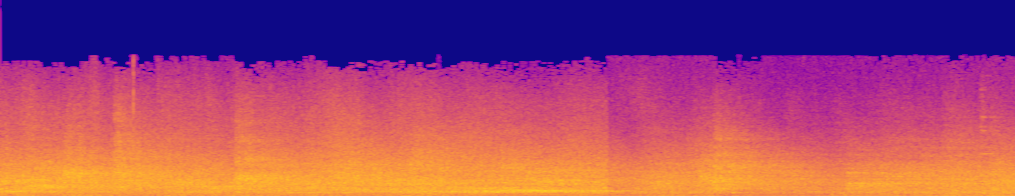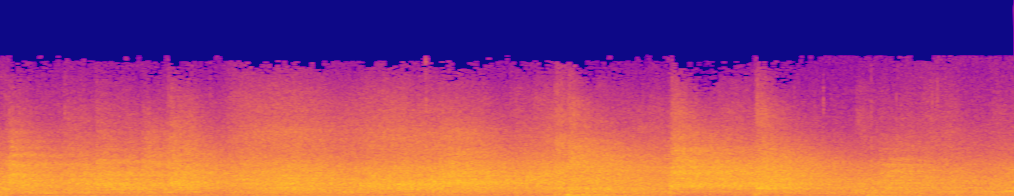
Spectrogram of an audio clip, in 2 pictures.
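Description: Ice hockey play up close: skate blades scraping and carving the ice, with sharp clacks of sticks and puck and occasional thuds.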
